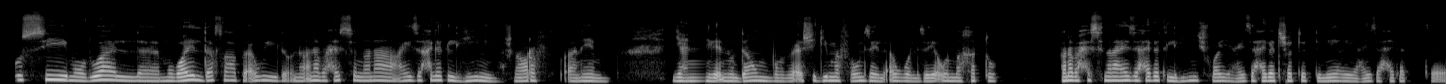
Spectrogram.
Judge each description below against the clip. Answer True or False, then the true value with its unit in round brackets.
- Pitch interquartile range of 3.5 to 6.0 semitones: False (2.6 semitones)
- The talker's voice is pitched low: False (170 Hz)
